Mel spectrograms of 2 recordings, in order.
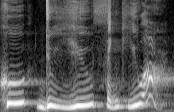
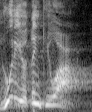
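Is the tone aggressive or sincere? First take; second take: sincere; aggressive. First: It is asked as a sincere question. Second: It is asked with arrogance and aggression.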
